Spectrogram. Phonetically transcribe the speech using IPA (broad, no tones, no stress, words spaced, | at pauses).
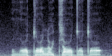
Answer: ðˤe tˤilo tʲodˤitˤu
